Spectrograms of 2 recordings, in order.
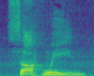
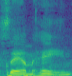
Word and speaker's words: Samhain: The ritual we embrace as Halloween was originally called the Feast of the Dead, or Samhain, which also looks like Sam Hain, Samhine, but it's pronounced Samhain, and was November 1st.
